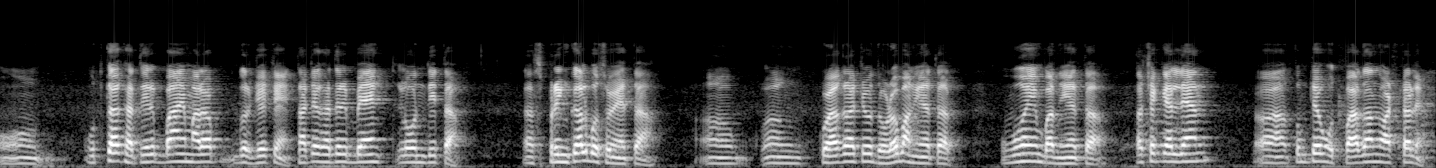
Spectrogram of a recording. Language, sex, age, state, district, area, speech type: Goan Konkani, male, 60+, Goa, Ponda, rural, spontaneous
